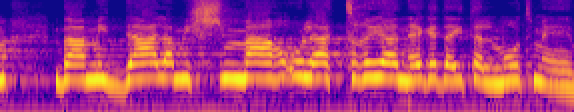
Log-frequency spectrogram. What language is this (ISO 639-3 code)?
heb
